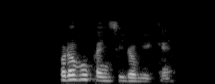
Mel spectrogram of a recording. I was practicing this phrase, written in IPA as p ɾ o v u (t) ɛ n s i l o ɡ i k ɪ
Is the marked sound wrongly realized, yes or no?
yes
